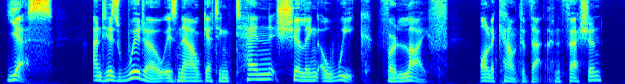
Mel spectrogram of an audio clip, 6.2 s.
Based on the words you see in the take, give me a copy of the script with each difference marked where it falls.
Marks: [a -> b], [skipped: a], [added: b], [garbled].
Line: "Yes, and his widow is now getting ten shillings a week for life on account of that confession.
"Yes, and his widow is now getting ten [shillings -> shilling] a week for life on account of that confession.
